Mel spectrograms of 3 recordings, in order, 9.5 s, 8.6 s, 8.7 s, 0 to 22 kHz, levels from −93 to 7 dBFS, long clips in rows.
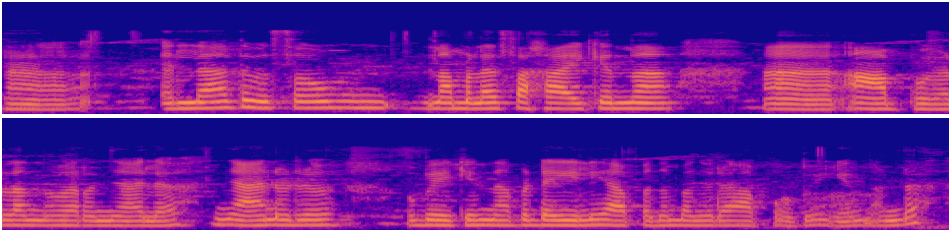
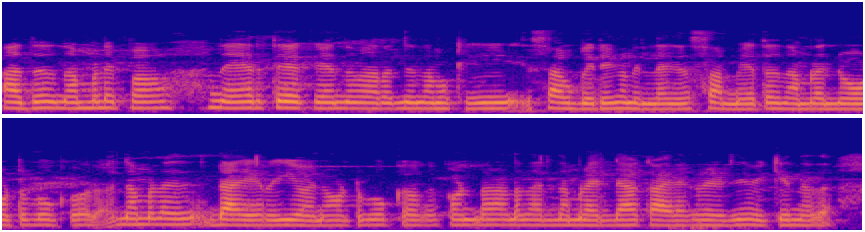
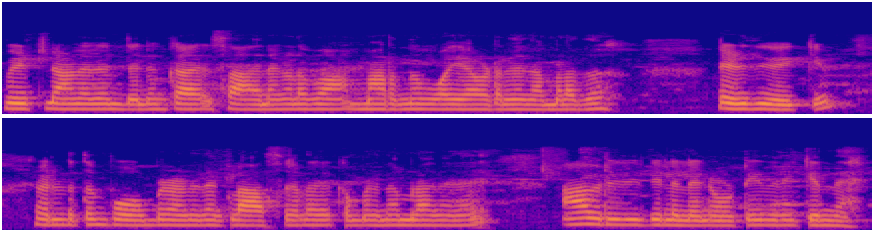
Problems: background sounds at intervals, low volume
